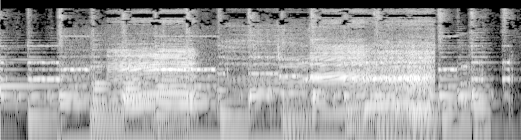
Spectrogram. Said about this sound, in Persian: درسته که شاخ داری، یه گاو مهربون باش. بازم بگو ما و ما، علف برات میارم، فقط یکم شیر میخوام، کاری باهات ندارم.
